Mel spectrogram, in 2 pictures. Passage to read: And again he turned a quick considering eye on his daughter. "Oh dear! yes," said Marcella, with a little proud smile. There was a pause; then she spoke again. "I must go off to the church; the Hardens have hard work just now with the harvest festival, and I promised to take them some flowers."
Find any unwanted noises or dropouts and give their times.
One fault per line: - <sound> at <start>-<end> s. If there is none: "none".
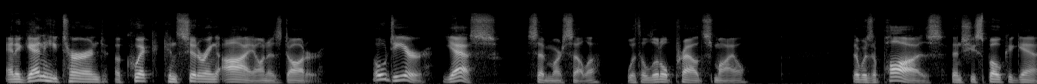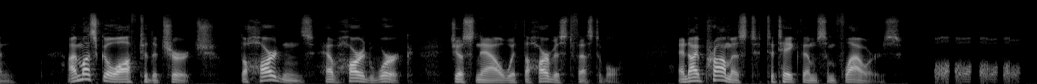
- laugh at 19.7-20.6 s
